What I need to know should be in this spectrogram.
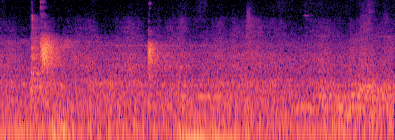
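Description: Billiard balls clack sharply together.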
